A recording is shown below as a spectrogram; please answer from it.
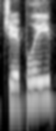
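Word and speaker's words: Ghibli: so okay okay I think any of the jibli movies the studio jibli films are really amazing and those are I I want to say if if you have some beginner maybe it it is jibli but that's only because the the topics vary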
